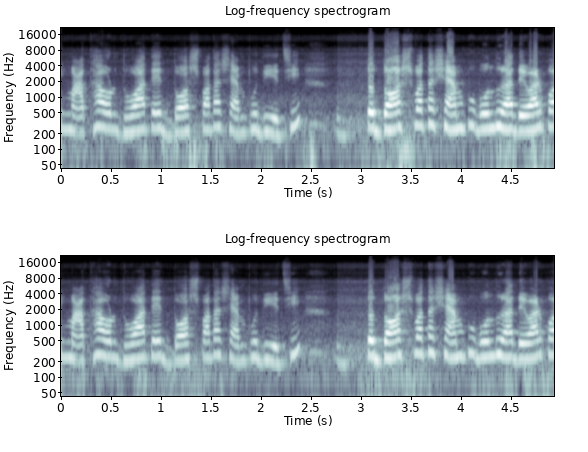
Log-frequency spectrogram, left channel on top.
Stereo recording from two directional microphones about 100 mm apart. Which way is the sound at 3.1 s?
25° left (ahead or behind).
